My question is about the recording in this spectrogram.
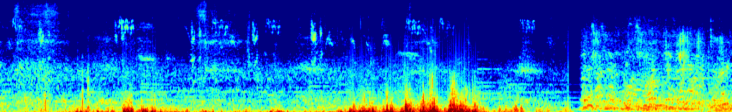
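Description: Gusts of wind buffeting the camera microphone as a low rumble, in two surges with the second the loudest, mixed with crunching footsteps on snow. The sound drops away suddenly near the end.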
